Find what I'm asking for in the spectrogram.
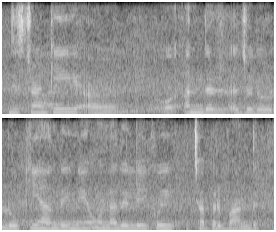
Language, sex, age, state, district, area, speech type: Punjabi, female, 18-30, Punjab, Gurdaspur, rural, spontaneous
